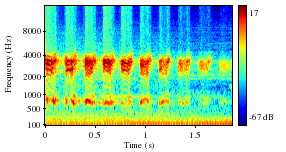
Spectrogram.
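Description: Horror pumpkin mask sound effect from GTA Online, a rhythmic series of about ten warbling, squeaky pulses over a low steady drone, fading gradually toward the end.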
